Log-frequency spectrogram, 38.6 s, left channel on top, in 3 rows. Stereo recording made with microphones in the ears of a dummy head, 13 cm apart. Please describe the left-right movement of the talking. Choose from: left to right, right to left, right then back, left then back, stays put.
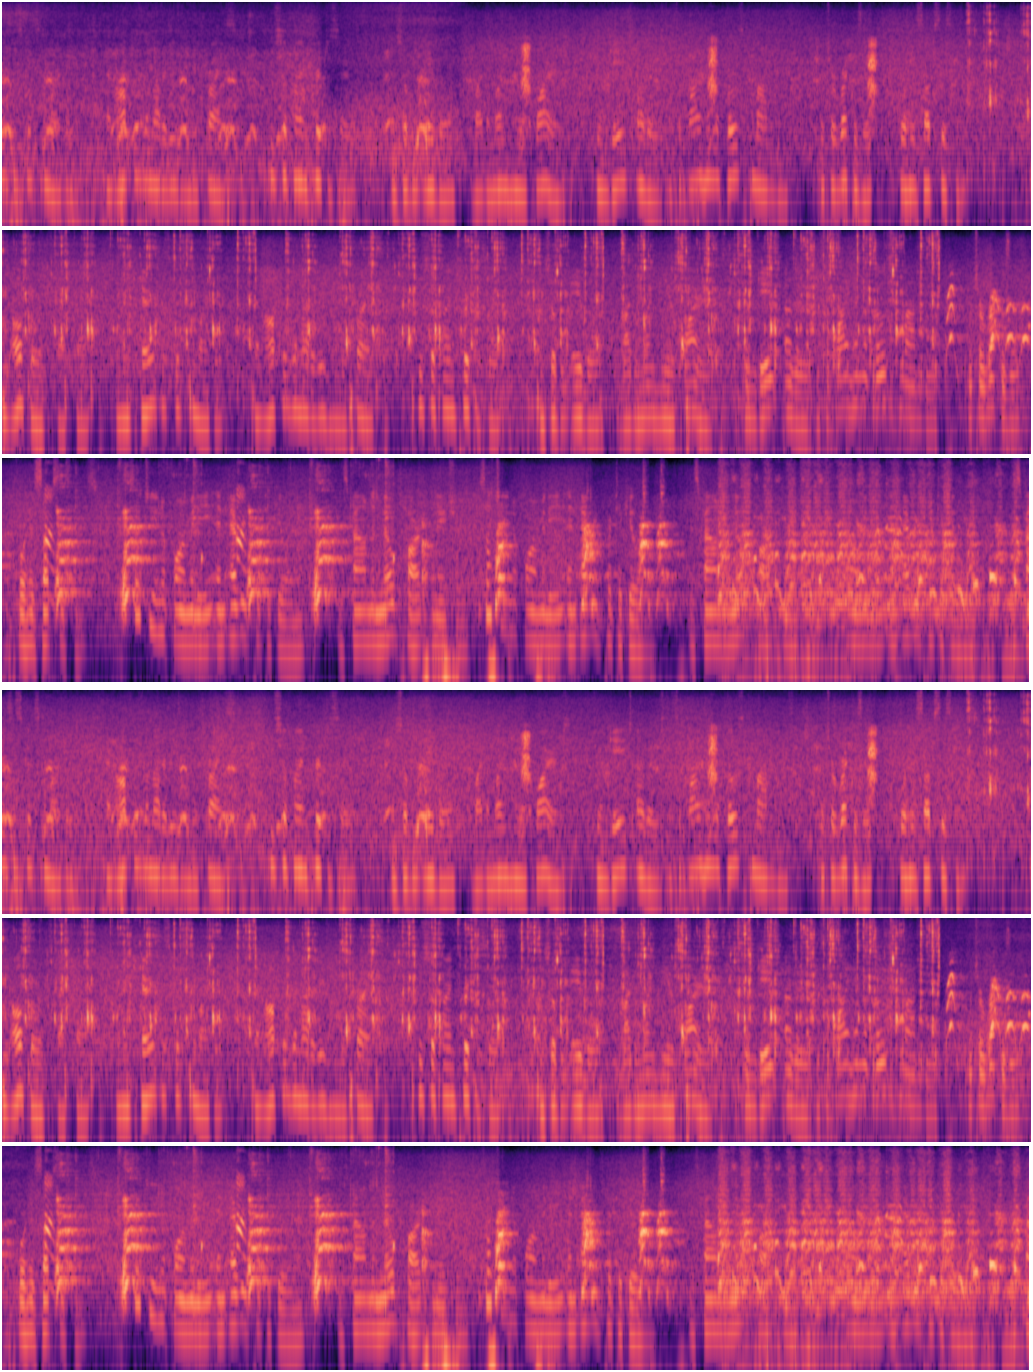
right to left.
